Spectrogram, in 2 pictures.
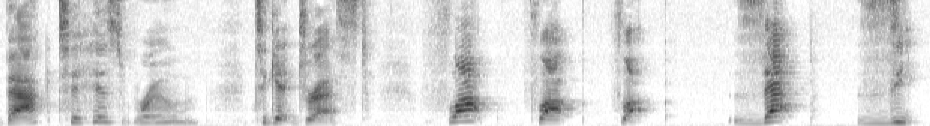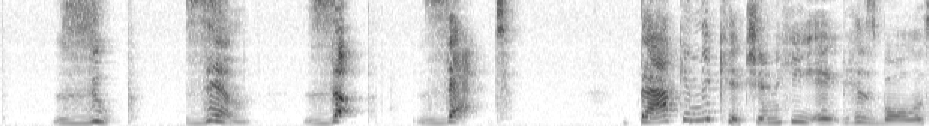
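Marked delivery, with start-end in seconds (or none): none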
